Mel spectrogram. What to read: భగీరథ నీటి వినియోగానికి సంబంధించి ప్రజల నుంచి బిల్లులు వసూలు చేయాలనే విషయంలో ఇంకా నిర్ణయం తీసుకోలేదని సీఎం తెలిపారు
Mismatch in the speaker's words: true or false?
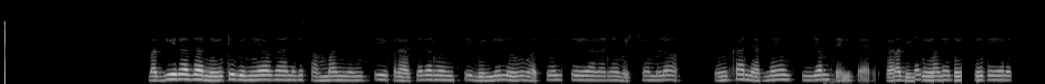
true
